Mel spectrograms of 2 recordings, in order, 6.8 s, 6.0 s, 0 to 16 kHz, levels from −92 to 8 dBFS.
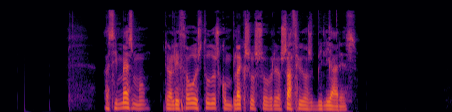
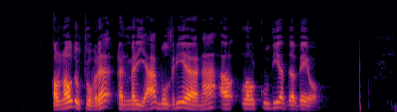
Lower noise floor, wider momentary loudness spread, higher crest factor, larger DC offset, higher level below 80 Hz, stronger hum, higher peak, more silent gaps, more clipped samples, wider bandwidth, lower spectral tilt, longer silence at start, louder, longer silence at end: about the same, under -90 dBFS vs -88 dBFS; about the same, 11 LU vs 9 LU; about the same, 26 dB vs 22 dB; neither; first, -62 dBFS vs -84 dBFS; neither; about the same, -4 dBFS vs -6 dBFS; neither; neither; first, 11.5 kHz vs 9 kHz; second, -5 dB/octave vs -6.5 dB/octave; first, 1.55 s vs 0.8 s; about the same, -28 LUFS vs -26 LUFS; first, 1.45 s vs 1.2 s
